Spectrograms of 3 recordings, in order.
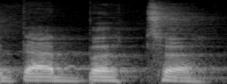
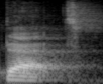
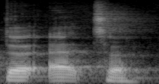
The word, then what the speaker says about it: debt: Now, take notice of the pronunciation of this word because it has a B before the T, but we don't pronounce it. We don't say debit. We say debt. Sounds like debt.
